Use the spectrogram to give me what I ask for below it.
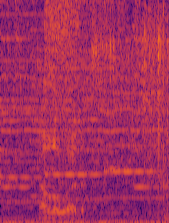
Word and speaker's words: Meloetta: Meloetta. I always said it wrong.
